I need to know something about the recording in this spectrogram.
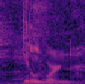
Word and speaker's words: Gilwern: Gilwern.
